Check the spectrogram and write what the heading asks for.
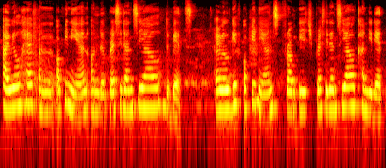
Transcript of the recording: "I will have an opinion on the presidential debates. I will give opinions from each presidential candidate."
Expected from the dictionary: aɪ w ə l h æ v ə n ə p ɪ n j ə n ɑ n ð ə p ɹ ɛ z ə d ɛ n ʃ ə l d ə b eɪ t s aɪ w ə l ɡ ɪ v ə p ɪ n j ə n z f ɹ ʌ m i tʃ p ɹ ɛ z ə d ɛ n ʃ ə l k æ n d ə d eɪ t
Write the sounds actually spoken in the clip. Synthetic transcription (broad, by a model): aɪ w ə l h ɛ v ə n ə p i n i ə n ɑ n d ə p ɹ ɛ s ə d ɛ n s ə l d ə b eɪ t s aɪ w ə l ɡ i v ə p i n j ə n s f ɹ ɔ m i tʃ p ɹ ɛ s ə d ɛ n s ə l k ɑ n d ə d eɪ t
